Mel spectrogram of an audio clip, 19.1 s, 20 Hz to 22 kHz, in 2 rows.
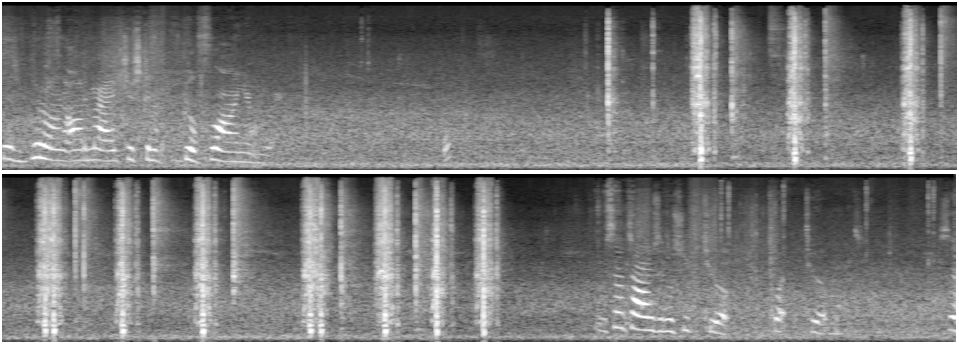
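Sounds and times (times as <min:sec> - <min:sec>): airsoft gun single shots: 0:06.9 - 0:08.4, 0:09.0 - 0:14.6.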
